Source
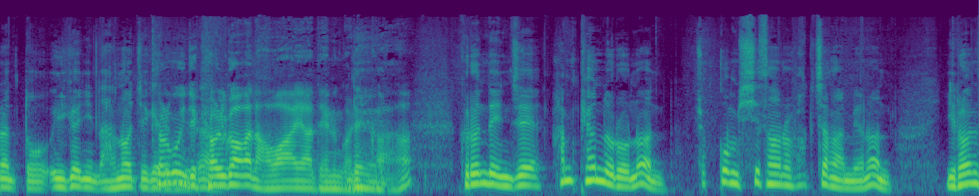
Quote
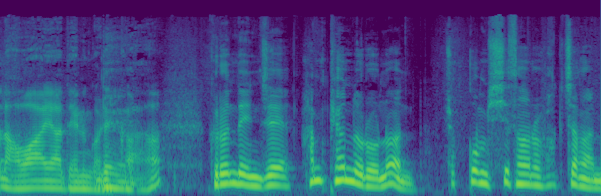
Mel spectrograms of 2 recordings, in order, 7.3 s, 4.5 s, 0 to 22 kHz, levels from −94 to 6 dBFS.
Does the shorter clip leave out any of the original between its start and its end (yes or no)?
no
